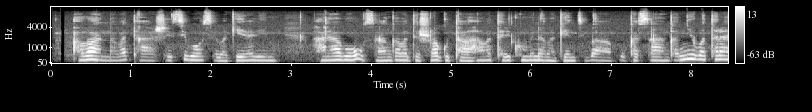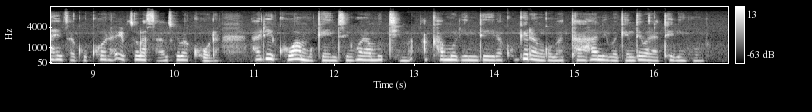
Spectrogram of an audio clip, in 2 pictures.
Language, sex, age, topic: Rundi, female, 25-35, education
